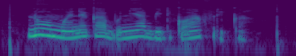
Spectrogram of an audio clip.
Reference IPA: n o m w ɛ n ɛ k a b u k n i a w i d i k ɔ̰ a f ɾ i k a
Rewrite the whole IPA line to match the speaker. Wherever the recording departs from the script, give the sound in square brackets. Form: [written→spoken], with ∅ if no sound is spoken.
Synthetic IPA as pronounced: n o m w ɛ n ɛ k a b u [k→∅] n i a [w→b] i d i k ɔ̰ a f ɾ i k a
